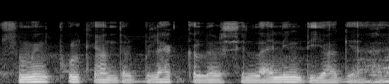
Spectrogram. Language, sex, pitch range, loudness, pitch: Bhojpuri, male, 100-115 Hz, -16 LUFS, 110 Hz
